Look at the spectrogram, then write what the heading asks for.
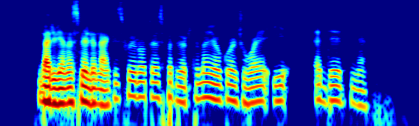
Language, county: Lithuanian, Klaipėda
